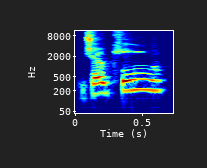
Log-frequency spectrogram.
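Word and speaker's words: Joaquin: I need to see Joe Keene Buckley is that how you say it joki yeah he's actually got a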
